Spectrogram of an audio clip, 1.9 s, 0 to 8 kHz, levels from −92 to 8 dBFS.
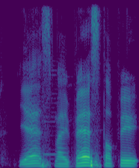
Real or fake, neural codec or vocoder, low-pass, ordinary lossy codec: real; none; none; none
